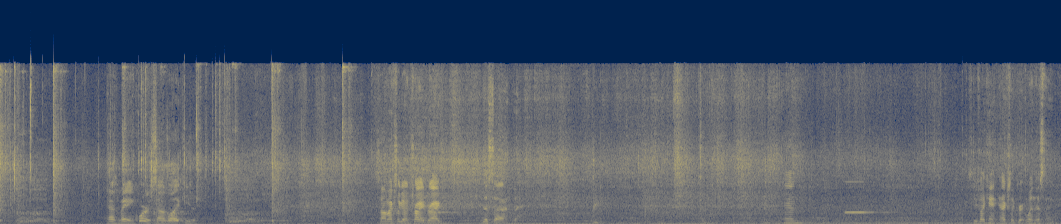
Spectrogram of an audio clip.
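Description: A claw machine hums steadily.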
